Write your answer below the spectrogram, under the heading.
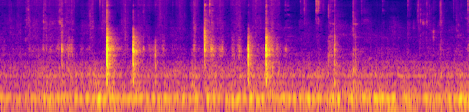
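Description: Metal spoon scraping and tapping against a bowl while stirring a dry mix of flour and spice powders, in light, irregular clicks with a few sharper taps.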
